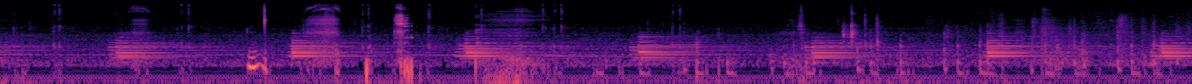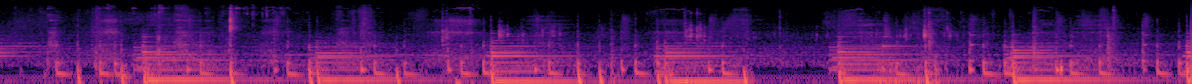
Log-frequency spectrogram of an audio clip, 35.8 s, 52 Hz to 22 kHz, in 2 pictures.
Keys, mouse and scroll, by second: 6.4 click, 7.8 click, 8.5 click, 31.5 click.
